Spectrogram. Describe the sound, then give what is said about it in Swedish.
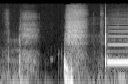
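A couple of breathy exhales, then a steady telephone ringback tone begins near the end and holds, a clear electronic buzz-tone over the line as a phone call is placed. “nu, nu ringer jag Erik här då. Ska du få be om ursäkt? Mm, jag hör signalerna.”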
